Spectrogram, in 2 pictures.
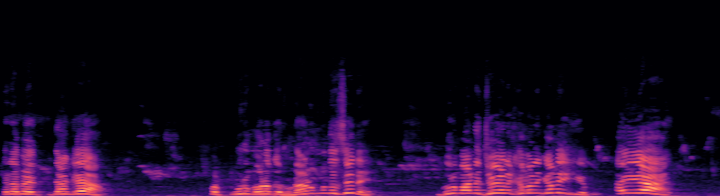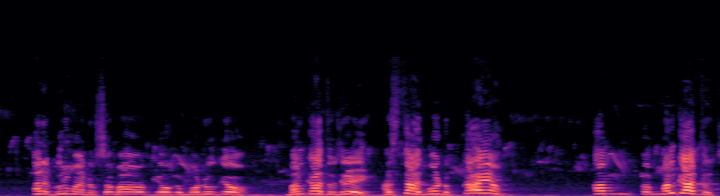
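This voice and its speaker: A man's voice: very high voice, animated, normal speed, pushed and bright, slight background noise. A man in his seventies, a monk giving a religious discourse, telling a personal story and acting out the dialogue he quotes. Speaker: Jain monk.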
